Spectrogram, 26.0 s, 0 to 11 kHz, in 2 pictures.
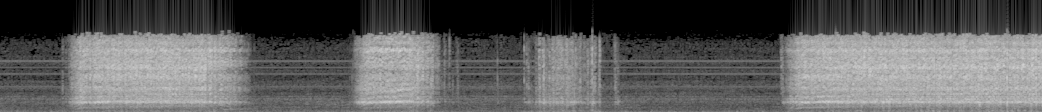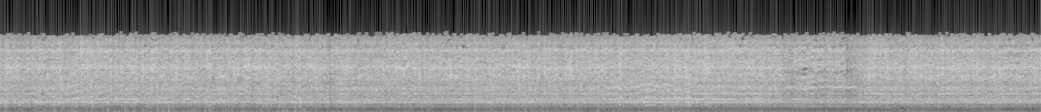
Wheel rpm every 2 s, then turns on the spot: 70, 50, 50, 30, 20, 140, 150, 160, 160, 160, 160, 160, 160.
4-8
